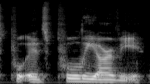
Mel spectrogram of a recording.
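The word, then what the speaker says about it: Puljujärvi: Puliarvi? Yeah, sure. I mean, Yeah, Jesse Pugliarvi. That's how you say it. Fully According got it. according to Hockey Reference, it's Pugliarvi. So So shout out to Jesse Pugliarvi.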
